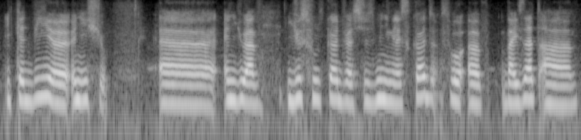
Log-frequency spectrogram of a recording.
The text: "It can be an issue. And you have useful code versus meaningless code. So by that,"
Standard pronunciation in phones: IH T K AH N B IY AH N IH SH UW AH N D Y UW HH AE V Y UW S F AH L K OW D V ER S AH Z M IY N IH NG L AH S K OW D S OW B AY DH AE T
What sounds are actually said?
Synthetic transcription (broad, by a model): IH T K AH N B IY AH N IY SH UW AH N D Y UW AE V Y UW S F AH L K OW D V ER S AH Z M IY N IH NG L AH S K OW D S OW B AY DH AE T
